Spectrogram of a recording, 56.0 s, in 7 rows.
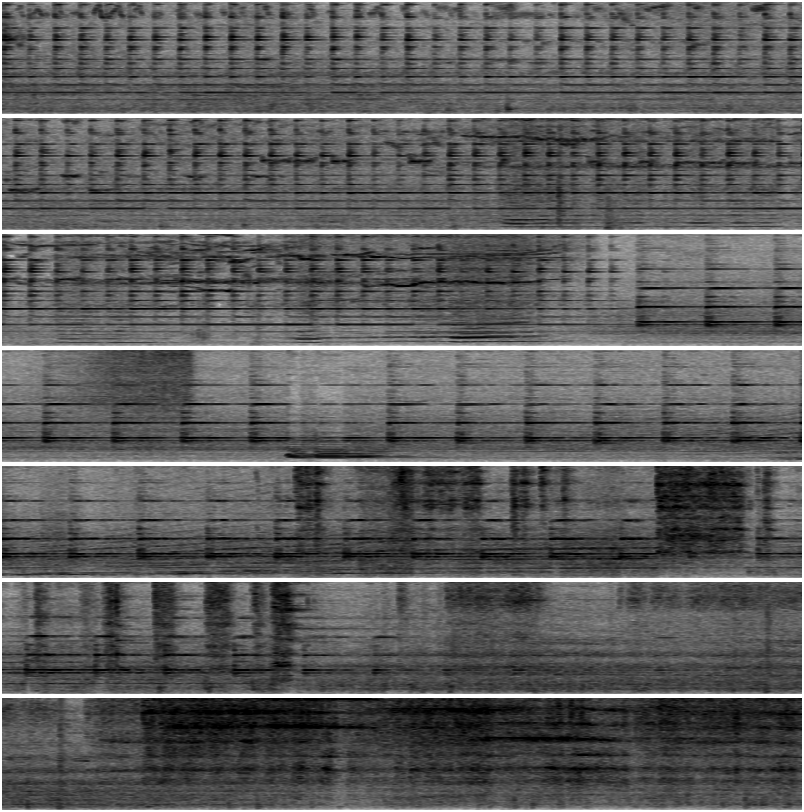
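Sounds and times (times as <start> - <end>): crossing bell ringing: 0.0 - 56.0
train rolling past: 0.0 - 56.0
train horn blasts: 12.8 - 15.9, 16.5 - 17.8, 18.7 - 21.6, 26.8 - 28.2, 31.7 - 38.4.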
